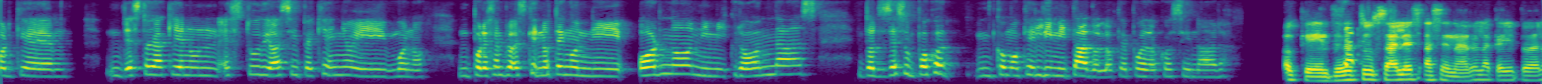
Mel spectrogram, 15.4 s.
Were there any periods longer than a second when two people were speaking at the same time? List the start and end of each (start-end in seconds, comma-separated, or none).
none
